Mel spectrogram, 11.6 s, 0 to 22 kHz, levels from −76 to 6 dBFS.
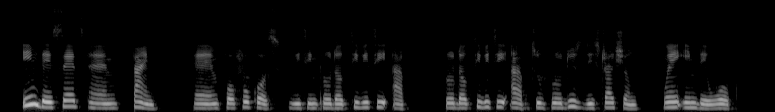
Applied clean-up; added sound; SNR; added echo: neural mask model DeepFilterNet 3.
